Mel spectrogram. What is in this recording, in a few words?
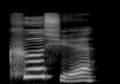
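"ke1 xue2", Mandarin Chinese; HSK4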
